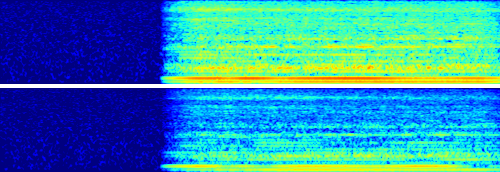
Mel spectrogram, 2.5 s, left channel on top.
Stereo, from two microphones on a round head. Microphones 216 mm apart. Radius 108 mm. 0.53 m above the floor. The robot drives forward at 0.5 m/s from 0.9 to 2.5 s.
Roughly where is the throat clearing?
I don't hear throat clearing.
